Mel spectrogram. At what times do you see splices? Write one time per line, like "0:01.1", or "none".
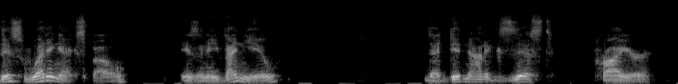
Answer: none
